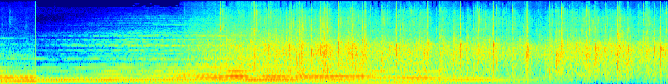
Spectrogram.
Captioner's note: applause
